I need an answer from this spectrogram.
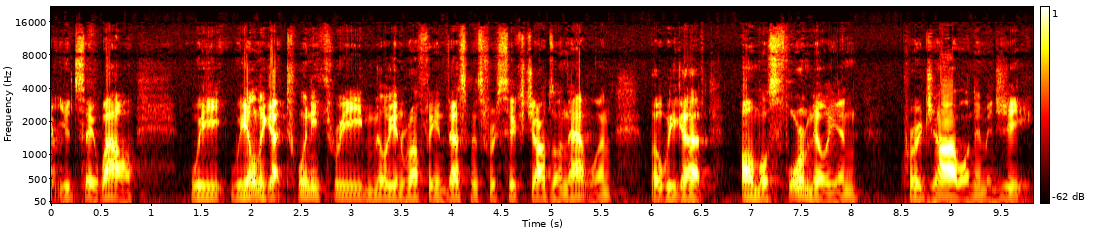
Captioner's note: none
